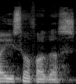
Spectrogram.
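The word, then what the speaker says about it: oesophagus: हुआ था उसको हमने क्या है वह को साइलेंट करके इसका नाम बनेगा इसोफागस ठीक है फूड पाइप भोजन नली इसको बोलते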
